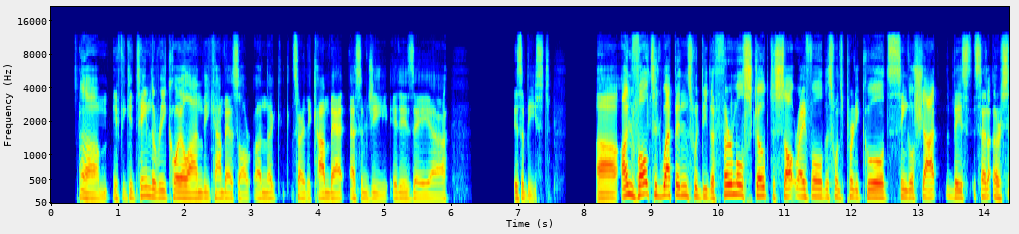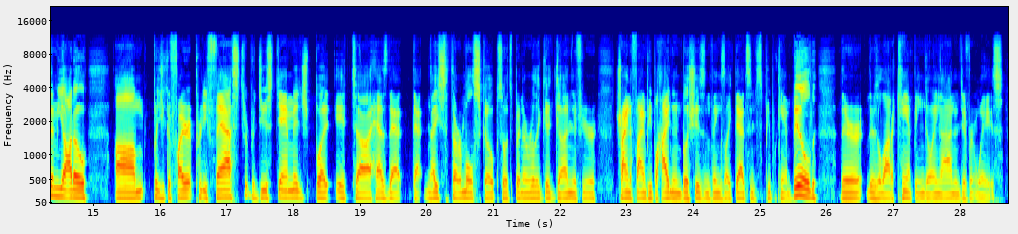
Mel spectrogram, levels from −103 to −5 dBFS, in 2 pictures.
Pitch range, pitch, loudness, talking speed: 115-145 Hz, 130 Hz, -30 LUFS, 210 wpm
